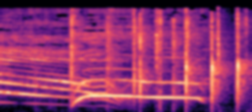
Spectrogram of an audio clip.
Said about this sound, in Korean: 자, 박수와 함성요.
